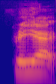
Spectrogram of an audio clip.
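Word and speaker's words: Freja: obviously a registered trademark for somebody else so Freya is pronounced with a why but it's still with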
